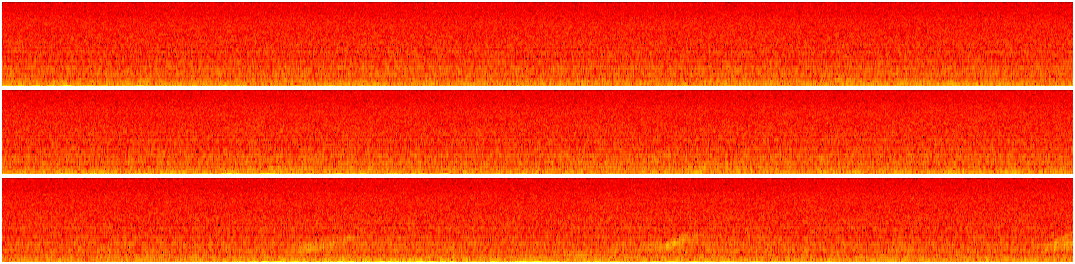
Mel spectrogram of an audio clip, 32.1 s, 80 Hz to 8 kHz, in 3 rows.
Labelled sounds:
28.0	28.5	humpback whale, 0.80 to 1.1 kHz

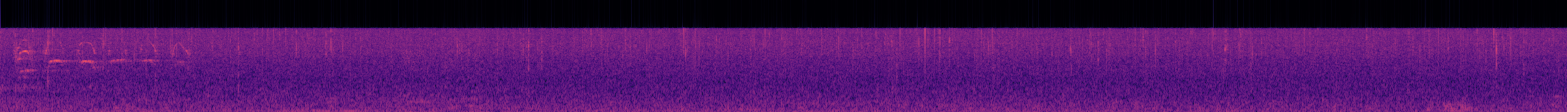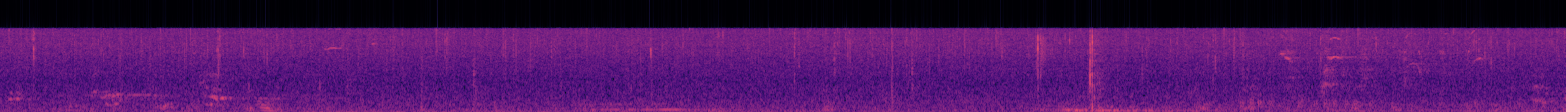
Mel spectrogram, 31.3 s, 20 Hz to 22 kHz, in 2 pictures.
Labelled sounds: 0.5	1.1	humpback whale, 1.8 to 2.5 kHz

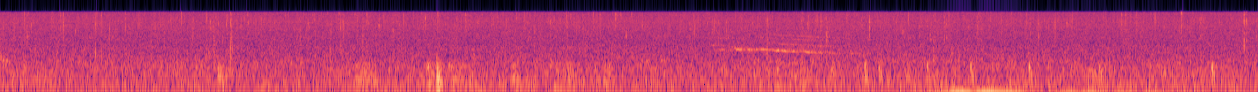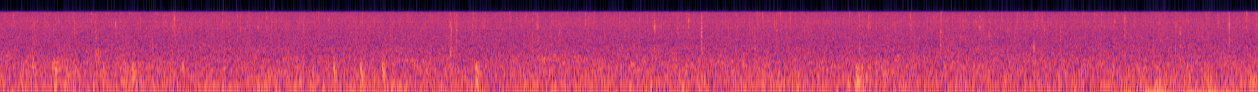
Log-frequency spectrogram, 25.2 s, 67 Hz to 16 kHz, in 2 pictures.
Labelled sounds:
7.2	8.2	killer whale, Bigg's (transient), 0.78 to 2.1 kHz

